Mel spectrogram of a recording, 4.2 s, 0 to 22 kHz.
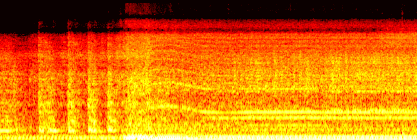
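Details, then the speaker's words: Porsche 944 after cambelt change and refitting alternator and power steering pump, engine started for bleeding: cranks and catches, then faint steady whine over idle, normal as air purges from refilled power steering system. "the slight whine. This is normal as air purges out the system."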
